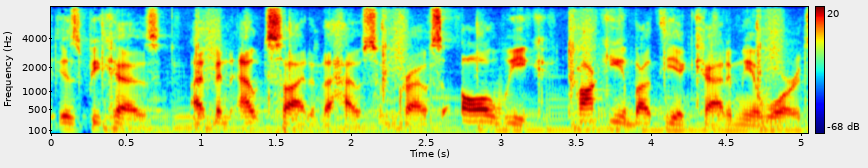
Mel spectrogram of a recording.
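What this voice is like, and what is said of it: Voice affected by a slight cold. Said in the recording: “with just like a little bit of a cold. You can probably hear it in my voice.”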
